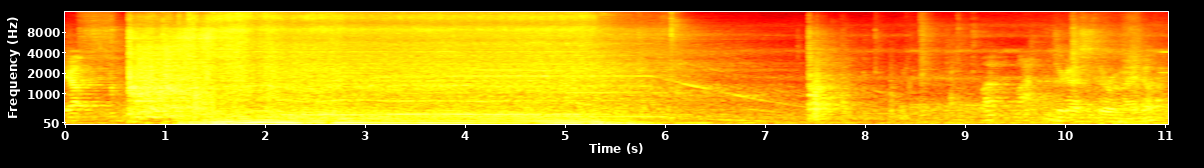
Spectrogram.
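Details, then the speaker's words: Barn-find BMW E46 M3 after a new fuel pump was fitted and fresh fuel added: the engine cranks evenly about four beats a second for five seconds but never fires; no fuel delivery when the ignition is cycled, and a relay may have gone back in the wrong spot. "okay so if we cycle the ignition we're actually getting no fuel so we've been cranking this dry beam"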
